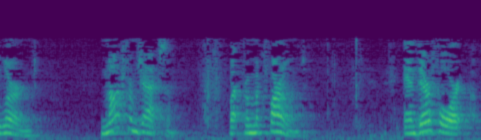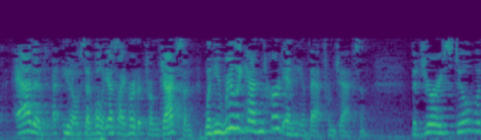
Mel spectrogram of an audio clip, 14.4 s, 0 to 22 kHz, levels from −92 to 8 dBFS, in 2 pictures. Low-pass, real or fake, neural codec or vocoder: 7.2 kHz; real; none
